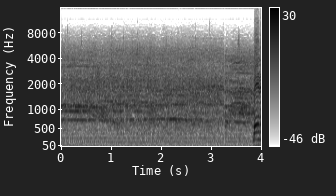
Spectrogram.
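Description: Audience applauding steadily, without a break, until a man's voice over the public address begins near the end.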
